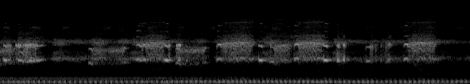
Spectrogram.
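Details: Frogs calling in the middle of the night, a dense chorus of rasping croaks in bursts about every second, layered over a steady low hum.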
